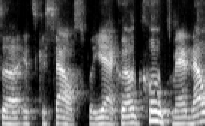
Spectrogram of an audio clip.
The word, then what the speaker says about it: Casaus: Is that the way to pronounce it? It's Casaus, but yeah, close, man.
